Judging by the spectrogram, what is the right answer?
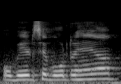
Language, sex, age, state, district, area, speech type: Hindi, male, 30-45, Rajasthan, Karauli, urban, spontaneous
